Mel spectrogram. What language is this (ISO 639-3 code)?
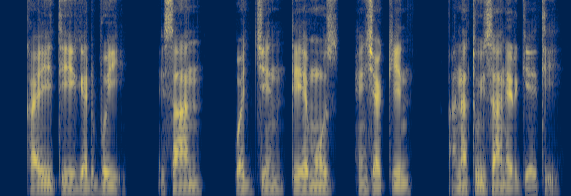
orm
